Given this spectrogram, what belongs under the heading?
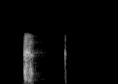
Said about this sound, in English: Got to remember to take a breath. Why don't we all just take – oh, I got a cough.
